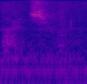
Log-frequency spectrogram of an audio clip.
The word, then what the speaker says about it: Bartsch: David Bartsch. B-A-R-T-S-C-H.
